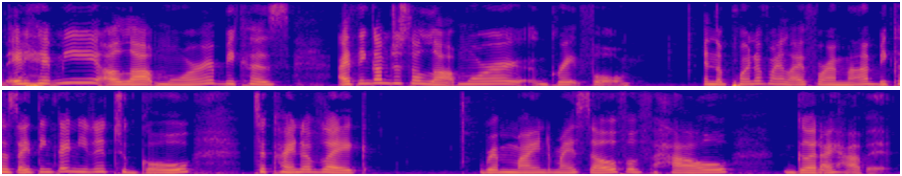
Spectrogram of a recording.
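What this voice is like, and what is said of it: Emotional, tearful voice. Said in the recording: “oh my God, why am I getting emotional? ... let me take a break, hold on. Let me get some water”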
